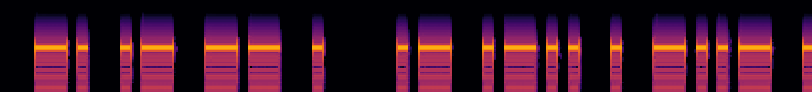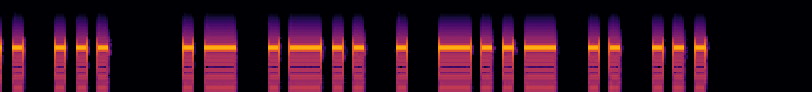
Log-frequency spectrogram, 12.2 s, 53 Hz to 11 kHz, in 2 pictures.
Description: Morse code, heard as a keyed tone, about 15 wpm, 700 Hz. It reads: NAME ALEXIS ALEXIS
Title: Practice QSO - Exchange 1 - Beginning - 15wpm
